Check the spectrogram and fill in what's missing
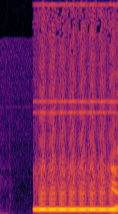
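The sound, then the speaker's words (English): A steady, loud telephone dial tone from a handset starts abruptly after a brief quiet moment and holds continuously, a sustained hum with a faint voice barely audible at the start. “the phone is working.”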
